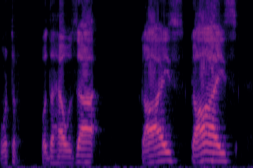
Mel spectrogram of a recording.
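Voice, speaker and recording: A man puts on a gruff character voice at medium pitch. His pace is very slow and his intonation fairly even. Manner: alarmed, startled.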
